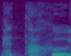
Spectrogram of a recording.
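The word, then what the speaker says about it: בָּטַח: 하나님을 의뢰하여 라 하는데 이 의뢰 라고 하는 그 단어가 베타 흐 이렇게 발음을 합니다 이건 기댄 다는 뜻입니다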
